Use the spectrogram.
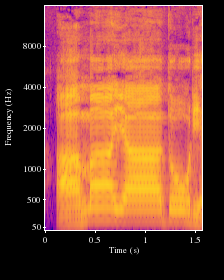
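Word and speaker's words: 雨宿り: 야도르 거기에 머무르는 건데 그럼 앞에다가 비 붙여 볼까 그러면 이제 발음은 아메가 아니라 아마로 가요 아마야도리 합니다 아마야도리 스 끼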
